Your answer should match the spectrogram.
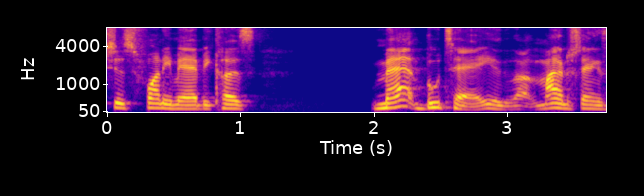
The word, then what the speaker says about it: Booty: it's it's it's just funny man because matt bootay my understanding is how it's pronounced not booty but boot a the cool thing about it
